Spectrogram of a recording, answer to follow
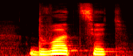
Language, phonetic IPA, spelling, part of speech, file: Ukrainian, [ˈdʋad͡zʲt͡sʲɐtʲ], двадцять, numeral, Uk-двадцять.ogg
- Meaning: twenty (20)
